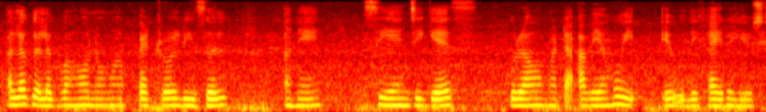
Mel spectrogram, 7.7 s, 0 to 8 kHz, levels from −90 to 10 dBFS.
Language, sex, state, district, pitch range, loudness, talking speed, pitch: Gujarati, female, Gujarat, Valsad, 180-185 Hz, -17 LUFS, 125 wpm, 185 Hz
